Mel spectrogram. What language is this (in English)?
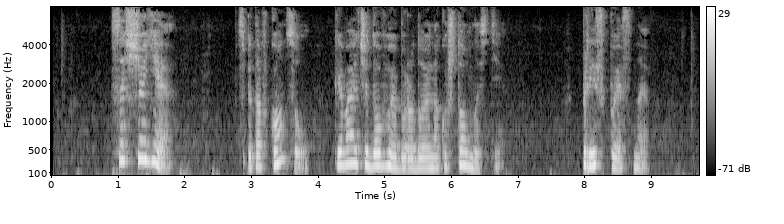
Ukrainian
